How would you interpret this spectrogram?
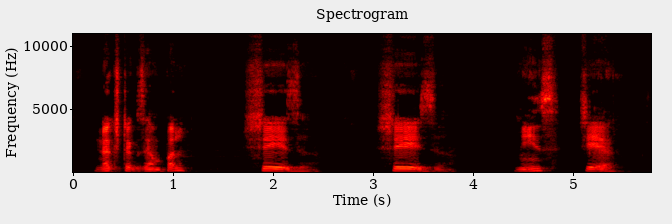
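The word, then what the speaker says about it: chaise: Next example शेज। शेज means चेयर, इसमें भी एस दो वावल्स आई और ई के बीच में आया है जिसका प्रोनाउंसिएशन सॉफ्ट है।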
